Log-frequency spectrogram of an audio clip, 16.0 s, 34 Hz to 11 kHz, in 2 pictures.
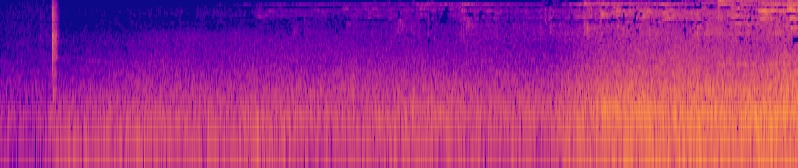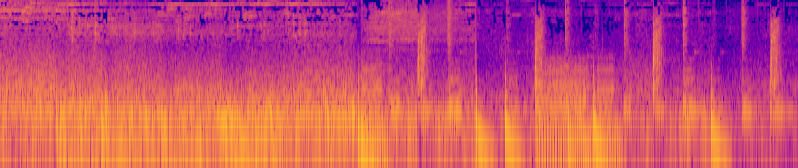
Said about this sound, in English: this is a remix from Need for Speed Underground 2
